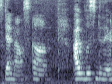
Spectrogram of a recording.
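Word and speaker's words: deadmau5: I used to call it Dead Mouse 5. So I still say it out loud, and it's embarrassing to think about because I know that's not how you say it. But in my mind, by myself, I say it. I just said it. Anyways, Dead Mouse.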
